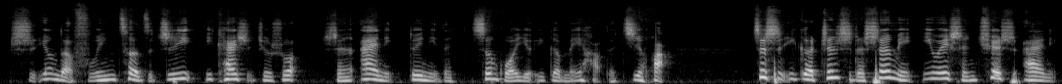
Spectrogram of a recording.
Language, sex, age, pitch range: Chinese, female, 50-69, 170-250 Hz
